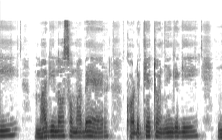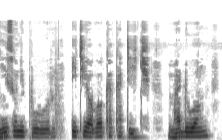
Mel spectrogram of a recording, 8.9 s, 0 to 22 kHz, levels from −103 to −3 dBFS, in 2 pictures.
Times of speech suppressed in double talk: none

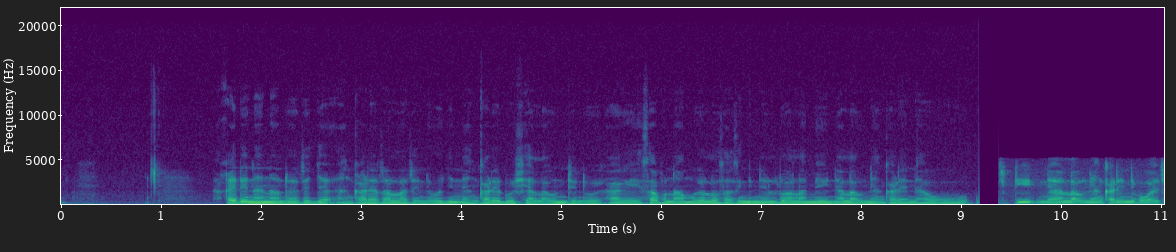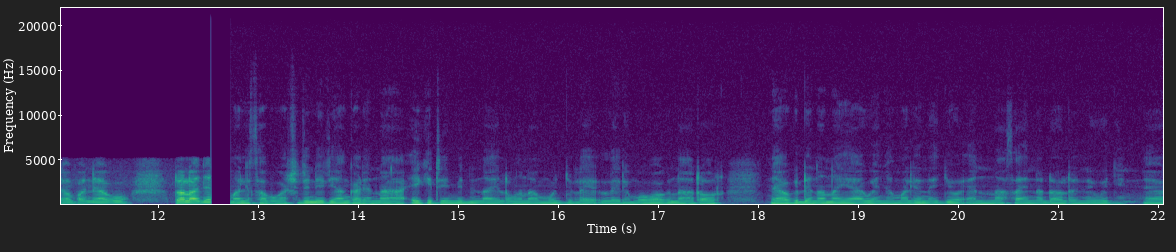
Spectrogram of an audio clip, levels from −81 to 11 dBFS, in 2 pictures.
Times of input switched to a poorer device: 9.19-12.73

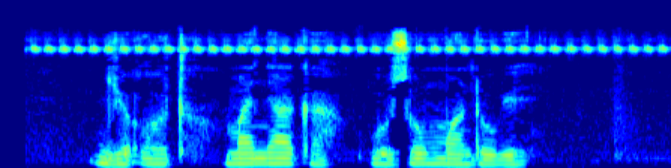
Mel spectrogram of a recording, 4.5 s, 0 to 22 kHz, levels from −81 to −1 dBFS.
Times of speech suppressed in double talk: none

